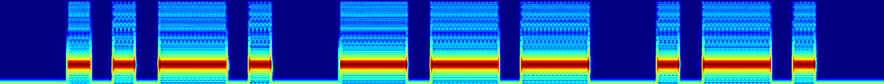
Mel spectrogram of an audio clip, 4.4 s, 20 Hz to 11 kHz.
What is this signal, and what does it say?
Morse code, heard as a keyed tone, about 10 wpm, 800 Hz. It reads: FOR
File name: ANGLAIS texte clair 3 vitesse 10 mots minute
